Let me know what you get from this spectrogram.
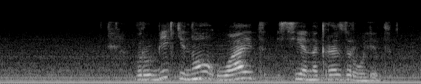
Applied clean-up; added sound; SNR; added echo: none; Microwave oven; 5 dB; none.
